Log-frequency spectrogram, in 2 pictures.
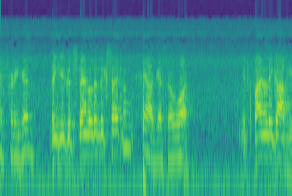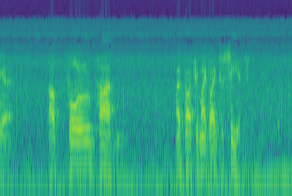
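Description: An elderly man speaks cheerfully.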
